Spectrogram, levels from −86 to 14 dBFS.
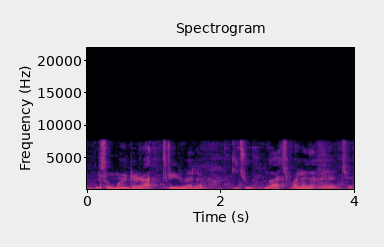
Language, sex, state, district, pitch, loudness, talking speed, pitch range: Bengali, male, West Bengal, Jalpaiguri, 115 Hz, -33 LUFS, 150 wpm, 110-120 Hz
